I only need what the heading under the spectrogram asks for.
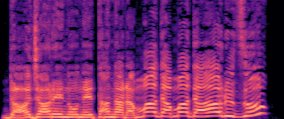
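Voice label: level up, Japanese; cookie run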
